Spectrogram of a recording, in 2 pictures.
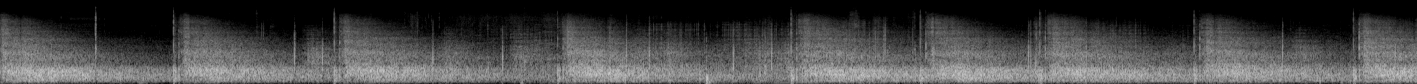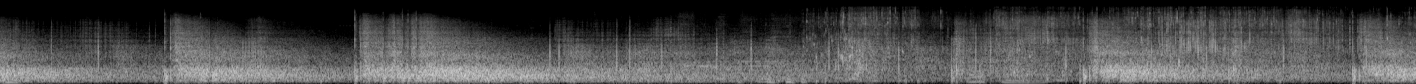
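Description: Aerial fireworks shells bursting in quick succession, a loud bang roughly every two seconds, each followed by a long fading echo.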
